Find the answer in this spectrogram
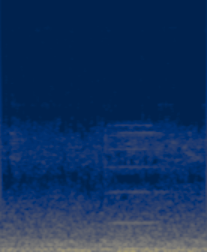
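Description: Steady low rumble of background noise in a pause between spoken phrases, with a faint thin tone about a second in.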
